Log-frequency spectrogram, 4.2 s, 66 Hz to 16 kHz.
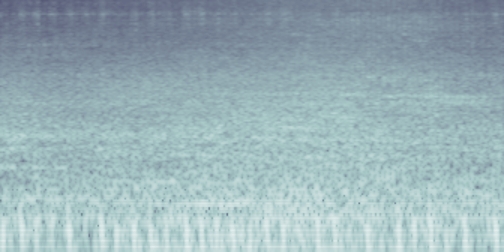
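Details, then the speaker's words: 2006 Honda Wave "Xương Cá" ("206 sườn xám") motorbike with its original engine: the small single-cylinder idles with an even thump of about four beats a second, with no ticks or knocks. The seller says it runs extremely smooth. "Con này là 206 sườn xám, máy cực kỳ êm."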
